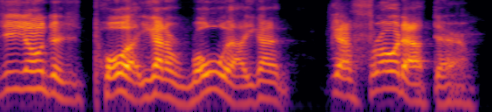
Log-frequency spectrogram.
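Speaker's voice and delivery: ordinary talk, nothing marked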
